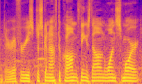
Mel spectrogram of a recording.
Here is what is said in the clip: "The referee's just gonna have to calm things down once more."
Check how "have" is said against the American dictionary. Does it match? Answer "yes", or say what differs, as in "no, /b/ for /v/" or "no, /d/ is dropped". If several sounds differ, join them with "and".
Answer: no, /f/ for /v/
